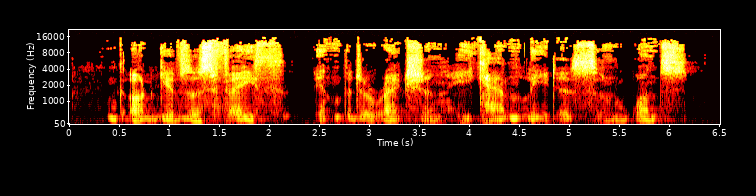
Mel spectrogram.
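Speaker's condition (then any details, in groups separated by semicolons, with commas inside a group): Spasmodic dystonia; prior stroke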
